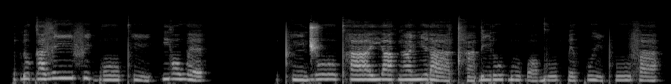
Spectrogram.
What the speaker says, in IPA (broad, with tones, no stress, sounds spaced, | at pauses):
ɗ ʊ˦ ɡ a˦ z iː˦ f i˦˨ ɡ͡b oː˨ pʰ i˨ | j ɔ˦ w ɛ˨ | pʰ ĩ˨ d͡ʒ oː˦ pʰ aː˦ j a˦ ɡ ã˦ ɲ ɪ˦ ɾ aː˨ tʰ ã˨ ɗ i˦ ɾ u˦ ɓ u˦ ɓ ɔ˨˦ ɡ uː˦ k͡p e˦ kʷ iː˦˨ pʰ uː˦ f a˦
